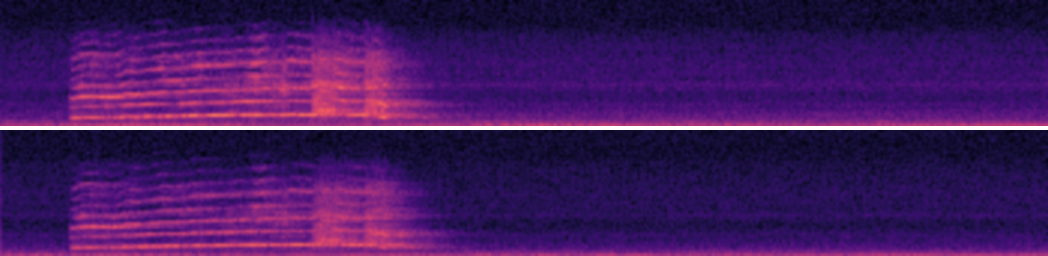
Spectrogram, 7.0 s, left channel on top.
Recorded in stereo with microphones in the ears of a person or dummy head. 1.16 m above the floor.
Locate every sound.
0.5 s a scream: 20° left (ahead or behind), 3 m; by 2.6 s 75° left (ahead or behind), 1.7 m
